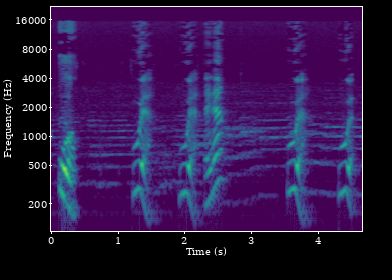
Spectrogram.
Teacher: উয়া, ঠোঁট গোল হবে এর জন্য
